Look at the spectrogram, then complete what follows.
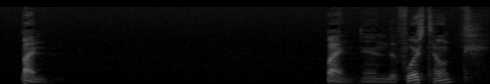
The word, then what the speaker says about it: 半: which is led by the Title fonetic Character pronounced pun but and the fourth tone and its meaning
